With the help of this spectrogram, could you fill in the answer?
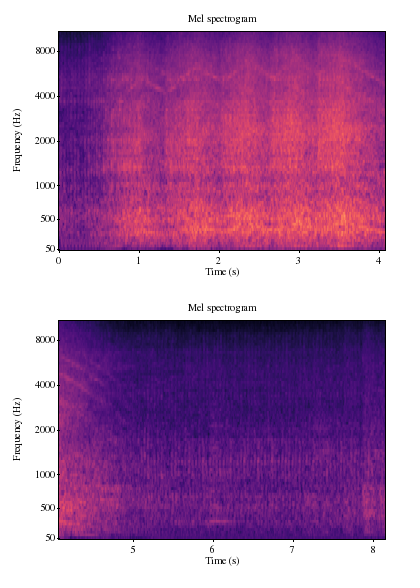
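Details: Chevrolet Tavera diesel after a substitute pump was fitted in place of the troublesome lift pump: revs climb smoothly for a couple of seconds, then drop back to a calm idle with no stumble; normal revving.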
